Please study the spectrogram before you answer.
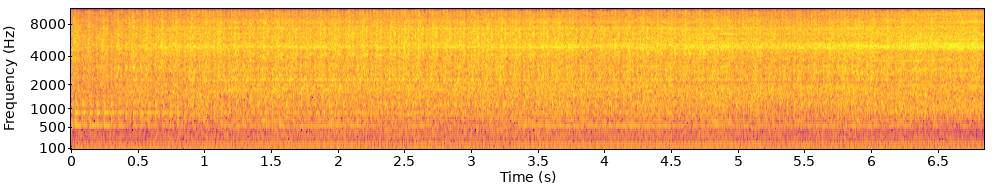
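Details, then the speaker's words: MK1 Ford Escort van petrol engine idling: loose metallic rattle over steady beat, not rhythmic; owner suspects clutch, recently fitted engine mount or steering column, varies and is bad now; idle rattle, unconfirmed. "Sometimes it's worse than others. It's quite bad at the moment."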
